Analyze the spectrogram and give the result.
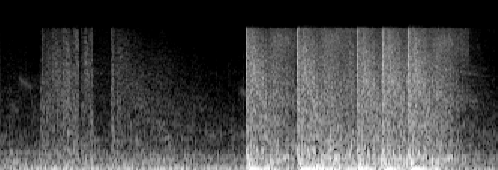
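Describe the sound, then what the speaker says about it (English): Heavy pistol shots in Mass Effect, fainter early reports, then a run of five or six loud, punchy thuds in quick irregular succession, close over a low ambient hum. "This pistol's got a nice thunk to it."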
